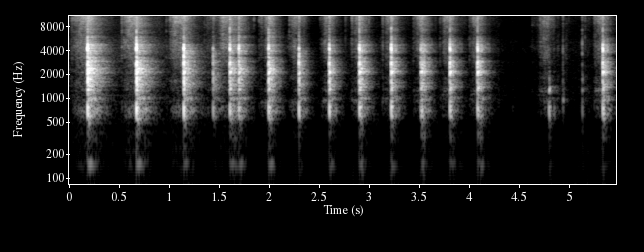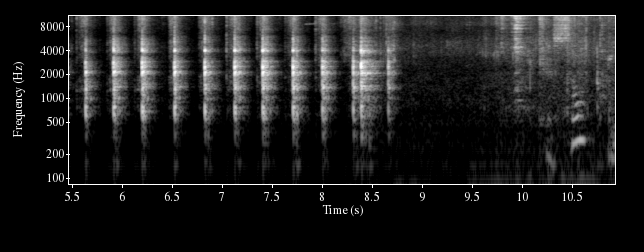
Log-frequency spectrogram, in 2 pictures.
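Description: Knife slicing cleaned old Korean cucumber (nogak) for kimchi on a cutting board, a quick regular run of crisp chops, a short pause, then more steady cuts before some softer handling noise.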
